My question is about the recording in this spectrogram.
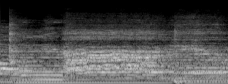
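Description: Live gospel song: voices singing with choir backing over a band.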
